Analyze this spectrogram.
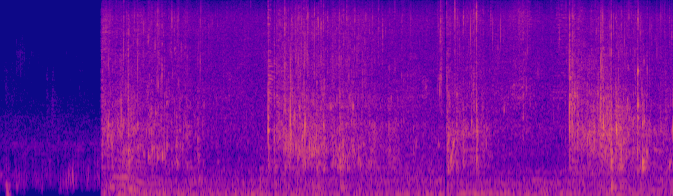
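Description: A ladle stirs and sloshes water in a bowl.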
